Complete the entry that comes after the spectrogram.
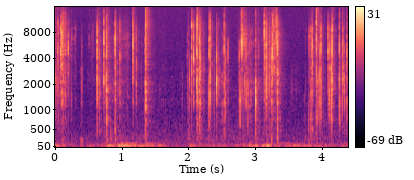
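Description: The same square clear plastic wrapper is rubbed and crinkled with fingers and thumbs. Bright, crackly crinkles come in three dense bursts separated by quieter lulls, with a low hum underneath.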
